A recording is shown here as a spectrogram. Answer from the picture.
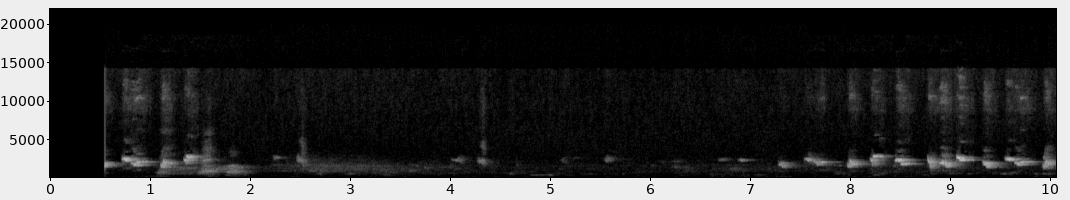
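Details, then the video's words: Yellow-vented bulbul singing a long rapid morning song, played to stimulate other birds to sing: a burst of bubbly, warbled phrases, a quiet pause with faint background hiss, then fast chattering phrases resuming and tumbling together. "Suara trucukan ropel panjang di pagi hari_Pancingan trucukan agar rajin ropel"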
